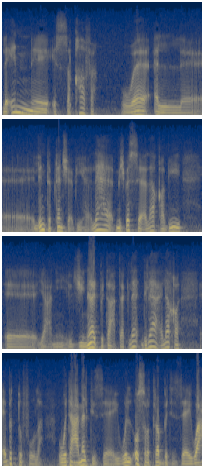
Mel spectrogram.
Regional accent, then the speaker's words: Egypt; أنا النهاردة كمصري اتربيت في مصر وعشت في مصر وتمتعت بالثقافة المصرية والثقافة العربية

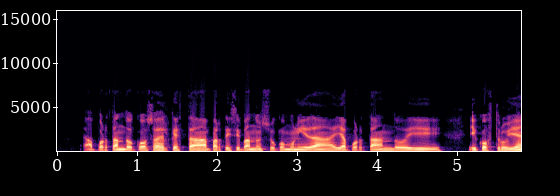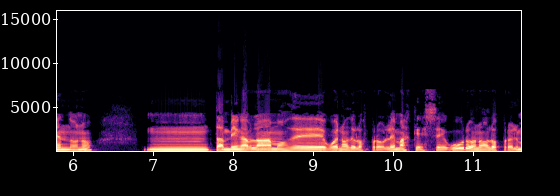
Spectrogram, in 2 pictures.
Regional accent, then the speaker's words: Canary Islands, Spain; Yo como canario es que te lo tengo que preguntar.

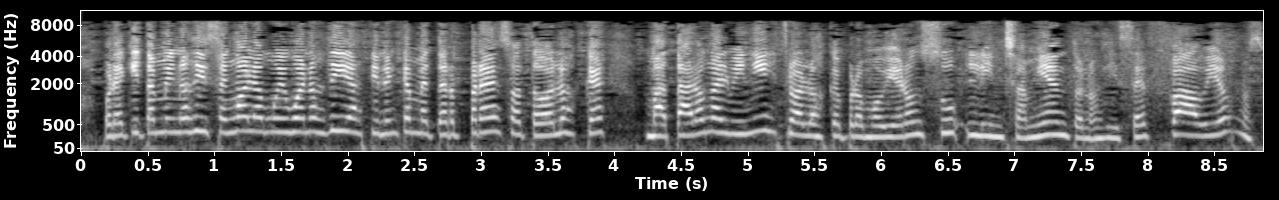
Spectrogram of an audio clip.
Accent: Barlovento, Miranda, Venezuela; soy de Barlovento

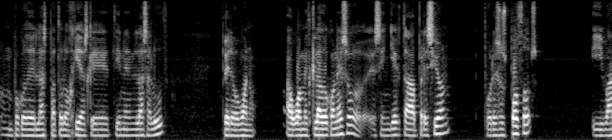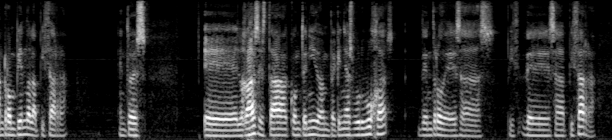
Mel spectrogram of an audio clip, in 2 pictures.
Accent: Burgos, Castile and León, Spain; Sí, venimos de Burgos, unos cuantos compañeros y compañeras.

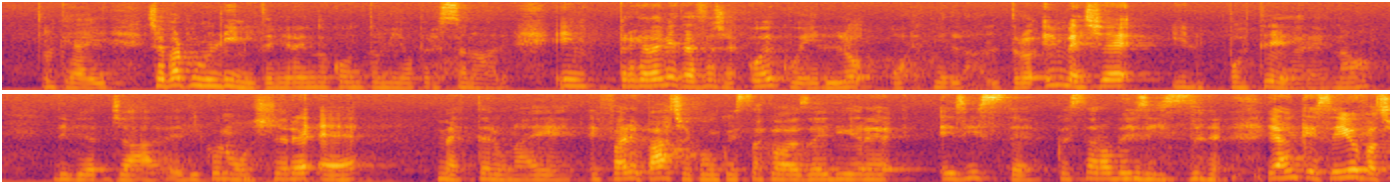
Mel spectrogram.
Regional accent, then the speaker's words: Varese, Lombardy, Italy; di persona nata e cresciuta a Varese, nel mio caso, perché arrivo da lì, attualmente vivente sul Lago Maggiore

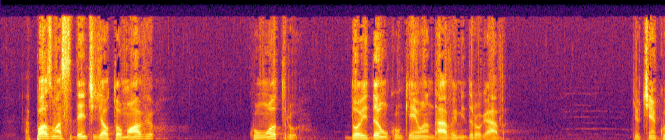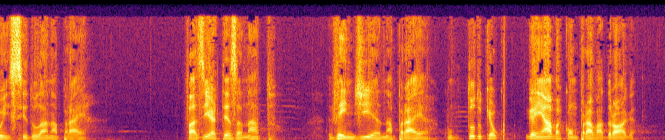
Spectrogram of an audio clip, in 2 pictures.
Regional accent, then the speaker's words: Rio Grande do Sul, Brazil; also born or lived in Minas Gerais; Eu nasci no Rio Grande, em Minas Gerais. Com a idade de 7 anos, meus pais foram para o Rio Grande do Sul e nunca mais saíram. Meu pai era militar, oficial do Exército brasileiro. E ali eu cresci, me criei

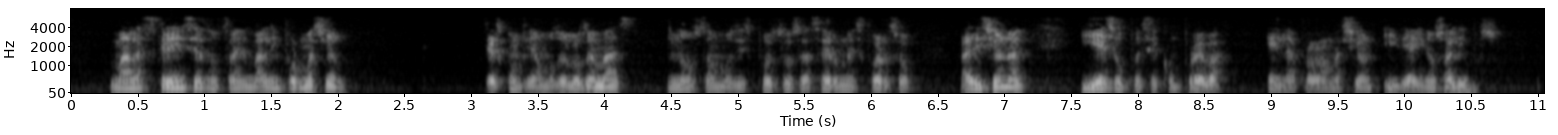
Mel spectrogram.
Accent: Mexico; En nuestra cultura, al menos en México, en mi país, hay un dicho popular

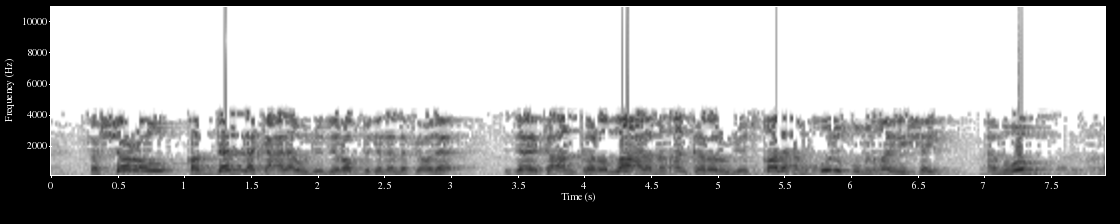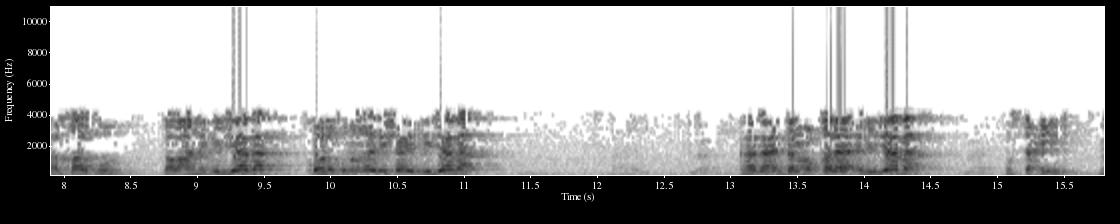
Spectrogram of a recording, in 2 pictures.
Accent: Egypt; كان في الجامعات عندنا في مصر شديد جدا

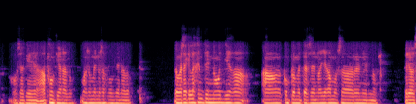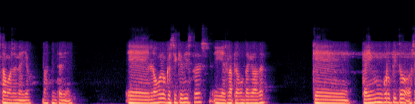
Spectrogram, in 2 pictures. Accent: Logroño, La Rioja, Spain; soy de Logroño, aquí en La Rioja

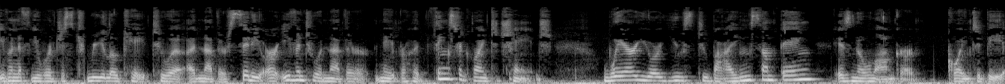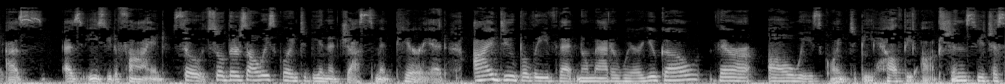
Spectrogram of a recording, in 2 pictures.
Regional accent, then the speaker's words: Canada; also born or lived in Hong Kong / New York; now in Beijing, China; I was born in Hong Kong. I grew up in Canada. I lived in New York for 16 years before moving to Beijing 9 years ago.

